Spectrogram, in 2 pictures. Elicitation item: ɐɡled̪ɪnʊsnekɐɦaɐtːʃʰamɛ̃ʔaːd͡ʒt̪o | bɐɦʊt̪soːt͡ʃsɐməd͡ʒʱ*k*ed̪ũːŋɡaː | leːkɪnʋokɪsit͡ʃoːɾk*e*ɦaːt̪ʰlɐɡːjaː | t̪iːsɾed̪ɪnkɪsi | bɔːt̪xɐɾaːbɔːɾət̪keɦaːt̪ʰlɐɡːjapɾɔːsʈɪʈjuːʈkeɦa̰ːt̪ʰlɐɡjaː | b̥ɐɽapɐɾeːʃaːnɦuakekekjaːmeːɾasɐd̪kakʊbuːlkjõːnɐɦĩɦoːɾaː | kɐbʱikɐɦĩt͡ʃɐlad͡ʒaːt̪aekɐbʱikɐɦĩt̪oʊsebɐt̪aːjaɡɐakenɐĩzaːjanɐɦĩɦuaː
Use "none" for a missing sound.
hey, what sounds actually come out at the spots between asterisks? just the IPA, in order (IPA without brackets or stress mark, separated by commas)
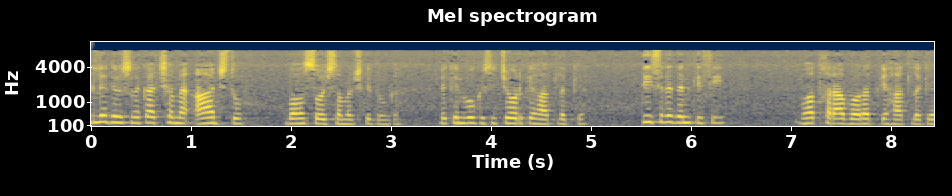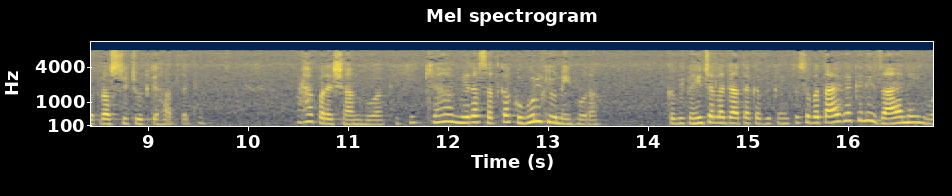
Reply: k, e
